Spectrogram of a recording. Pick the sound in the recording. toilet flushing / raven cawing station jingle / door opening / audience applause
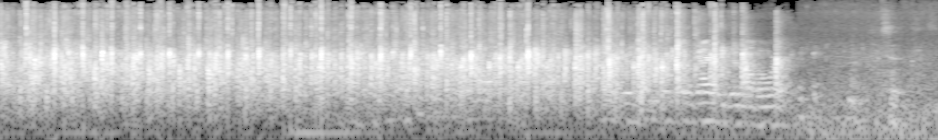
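audience applause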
